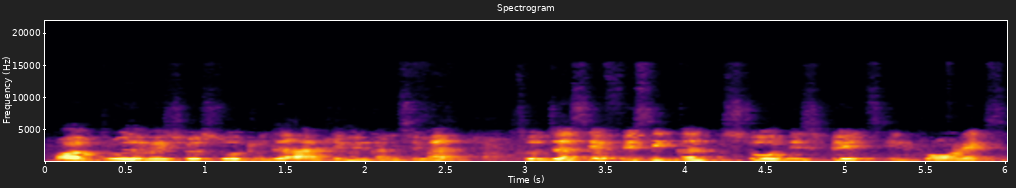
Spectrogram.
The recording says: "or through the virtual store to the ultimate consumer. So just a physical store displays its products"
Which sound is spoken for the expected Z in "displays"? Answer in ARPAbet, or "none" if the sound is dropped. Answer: S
